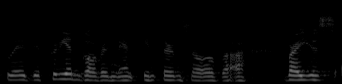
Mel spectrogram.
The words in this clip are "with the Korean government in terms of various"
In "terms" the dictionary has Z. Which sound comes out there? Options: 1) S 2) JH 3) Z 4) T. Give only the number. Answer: 1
